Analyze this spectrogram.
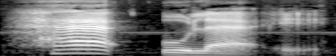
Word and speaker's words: هؤلاء: The Arabic word for these, when we're referring to people, is ha'ula'i, which is not pronounced phonetically at all.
